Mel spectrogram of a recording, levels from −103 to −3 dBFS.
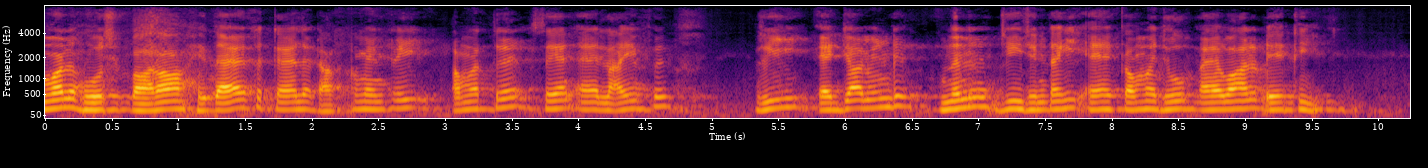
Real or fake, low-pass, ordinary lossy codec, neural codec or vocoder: fake; none; none; codec, 16 kHz, 2 kbps, FreqCodec, larger model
